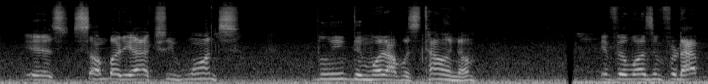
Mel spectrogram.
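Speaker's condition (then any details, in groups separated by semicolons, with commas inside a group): Cerebral palsy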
